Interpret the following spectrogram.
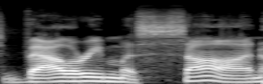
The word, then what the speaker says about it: Vallery-Masson: Um so today we're going to be chatting with Max Valerie MSAN. Hopefully I'm pronouncing your name right, brother.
